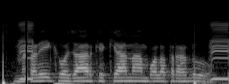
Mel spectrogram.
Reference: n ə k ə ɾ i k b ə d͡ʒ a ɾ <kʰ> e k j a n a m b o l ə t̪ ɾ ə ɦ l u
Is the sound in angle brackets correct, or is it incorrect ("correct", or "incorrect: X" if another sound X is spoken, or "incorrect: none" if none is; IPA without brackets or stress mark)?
incorrect: k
